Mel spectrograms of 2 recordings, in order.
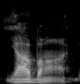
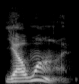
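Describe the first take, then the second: First: The middle consonant is a v sound. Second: The middle consonant is a w sound. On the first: This is the modern Israeli pronunciation. "In the Israeli, Yavan is how it's pronounced" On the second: This is the ancient pronunciation. "The ancient Hebrew pronunciation of it is Yawan"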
